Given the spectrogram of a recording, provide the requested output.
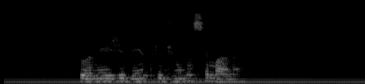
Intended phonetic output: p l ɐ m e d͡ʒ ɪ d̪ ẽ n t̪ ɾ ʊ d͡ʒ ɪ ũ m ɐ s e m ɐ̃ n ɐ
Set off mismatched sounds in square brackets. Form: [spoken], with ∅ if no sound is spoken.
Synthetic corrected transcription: p l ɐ [n] e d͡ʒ ɪ d̪ ẽ n t̪ ɾ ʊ d͡ʒ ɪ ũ m ɐ s e m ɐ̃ n ɐ

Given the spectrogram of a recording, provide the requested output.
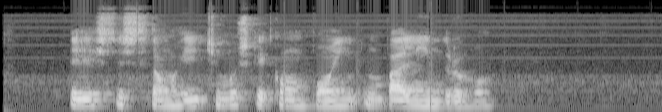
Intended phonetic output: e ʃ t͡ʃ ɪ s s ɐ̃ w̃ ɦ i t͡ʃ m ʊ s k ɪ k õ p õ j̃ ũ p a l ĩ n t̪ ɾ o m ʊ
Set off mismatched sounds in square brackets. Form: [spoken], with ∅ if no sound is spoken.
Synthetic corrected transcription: e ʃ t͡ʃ ɪ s s ɐ̃ w̃ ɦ i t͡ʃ m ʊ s k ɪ k õ p õ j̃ ũ p a l ĩ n [d̪] ɾ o m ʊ

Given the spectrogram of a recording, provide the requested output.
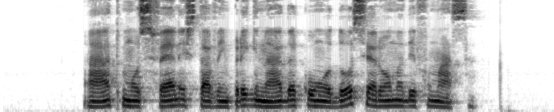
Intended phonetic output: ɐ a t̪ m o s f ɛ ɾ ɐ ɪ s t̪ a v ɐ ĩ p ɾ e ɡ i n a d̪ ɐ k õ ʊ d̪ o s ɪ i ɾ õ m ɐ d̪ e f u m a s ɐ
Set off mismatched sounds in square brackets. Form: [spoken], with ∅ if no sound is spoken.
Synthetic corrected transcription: ɐ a t̪ m o s f ɛ ɾ ɐ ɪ s t̪ a v ɐ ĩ p ɾ e ɡ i n a d̪ ɐ k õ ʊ d̪ o s ɪ [a] ɾ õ m ɐ d̪ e f u m a s ɐ

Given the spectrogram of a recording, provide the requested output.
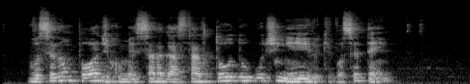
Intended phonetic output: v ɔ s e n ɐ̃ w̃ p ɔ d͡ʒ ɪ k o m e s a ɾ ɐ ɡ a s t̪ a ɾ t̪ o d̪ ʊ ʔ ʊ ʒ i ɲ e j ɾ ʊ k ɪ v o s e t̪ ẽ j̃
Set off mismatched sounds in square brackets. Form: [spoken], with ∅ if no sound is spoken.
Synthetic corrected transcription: v [o] s e n ɐ̃ w̃ p ɔ d͡ʒ ɪ k o m e s a ɾ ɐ ɡ a s t̪ a ɾ t̪ o d̪ ʊ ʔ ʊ [d͡ʒ] i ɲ e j ɾ ʊ k ɪ v o s e t̪ ẽ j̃

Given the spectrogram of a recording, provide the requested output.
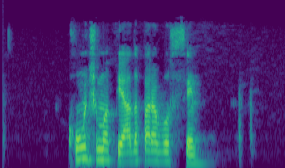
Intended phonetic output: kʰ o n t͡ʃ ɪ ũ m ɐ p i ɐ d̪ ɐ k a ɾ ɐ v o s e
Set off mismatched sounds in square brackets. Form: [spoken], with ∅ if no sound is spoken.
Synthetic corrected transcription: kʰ [õ] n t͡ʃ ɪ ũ m ɐ p i [a] d̪ ɐ [p] a ɾ ɐ v o s e

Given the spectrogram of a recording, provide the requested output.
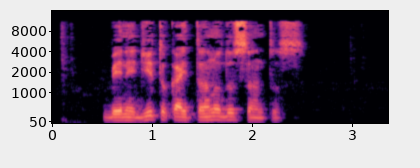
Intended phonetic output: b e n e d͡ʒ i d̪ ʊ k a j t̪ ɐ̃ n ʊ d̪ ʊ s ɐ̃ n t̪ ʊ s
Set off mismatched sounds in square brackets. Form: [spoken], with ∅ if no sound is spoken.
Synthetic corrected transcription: b e n e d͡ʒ i [t̪] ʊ k a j t̪ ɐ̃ n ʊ d̪ ʊ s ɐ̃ n t̪ ʊ s

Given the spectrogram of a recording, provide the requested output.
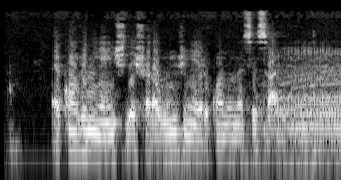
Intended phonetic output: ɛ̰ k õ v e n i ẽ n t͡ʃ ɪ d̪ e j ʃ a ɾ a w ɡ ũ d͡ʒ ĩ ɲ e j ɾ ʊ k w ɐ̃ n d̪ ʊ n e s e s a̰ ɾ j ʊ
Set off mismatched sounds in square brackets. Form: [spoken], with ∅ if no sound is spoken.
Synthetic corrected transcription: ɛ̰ k õ v e n i ẽ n t͡ʃ ɪ d̪ e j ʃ a ɾ a w ɡ ũ d͡ʒ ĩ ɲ e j ɾ ʊ k w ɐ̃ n d̪ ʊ n e s e s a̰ ɾ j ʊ

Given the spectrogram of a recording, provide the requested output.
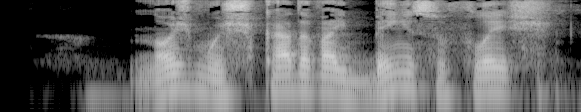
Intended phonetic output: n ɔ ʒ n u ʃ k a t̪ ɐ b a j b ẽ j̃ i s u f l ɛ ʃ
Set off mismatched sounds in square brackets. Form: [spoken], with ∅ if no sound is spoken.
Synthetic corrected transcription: n ɔ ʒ [m] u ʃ k a [d̪] ɐ [v] a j b ẽ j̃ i s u f l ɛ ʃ

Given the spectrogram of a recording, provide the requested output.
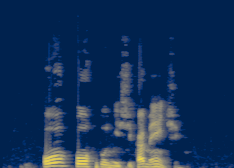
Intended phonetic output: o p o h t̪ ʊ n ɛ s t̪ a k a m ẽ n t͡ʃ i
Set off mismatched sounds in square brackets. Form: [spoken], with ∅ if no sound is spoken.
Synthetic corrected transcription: o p o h t̪ [u] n [i] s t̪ [i] k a m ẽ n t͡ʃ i

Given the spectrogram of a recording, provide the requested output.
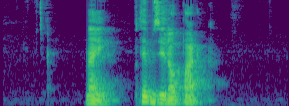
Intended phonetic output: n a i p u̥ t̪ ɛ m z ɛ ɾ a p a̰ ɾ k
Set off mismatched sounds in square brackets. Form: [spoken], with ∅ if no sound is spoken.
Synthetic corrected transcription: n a [j] p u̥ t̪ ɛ m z [i] ɾ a p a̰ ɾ k

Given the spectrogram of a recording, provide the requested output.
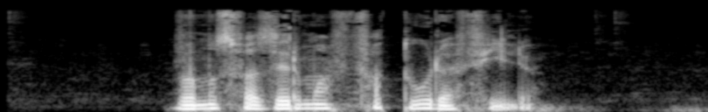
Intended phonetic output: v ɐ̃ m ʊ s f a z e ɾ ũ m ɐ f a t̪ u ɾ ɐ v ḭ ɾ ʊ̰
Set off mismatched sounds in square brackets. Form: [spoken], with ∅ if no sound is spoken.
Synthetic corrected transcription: v ɐ̃ m ʊ s f a z e ɾ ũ m ɐ f a t̪ u ɾ ɐ [f] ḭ [ʎ] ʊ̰

